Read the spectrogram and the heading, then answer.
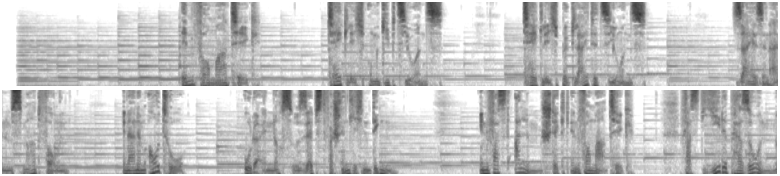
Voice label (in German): imagefilm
